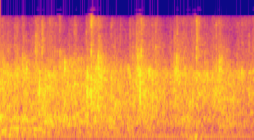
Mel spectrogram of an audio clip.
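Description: An audience claps steadily for about two seconds, a moderately loud, even wash of applause that sounds somewhat thin rather than a full ovation, with no voices standing out.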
